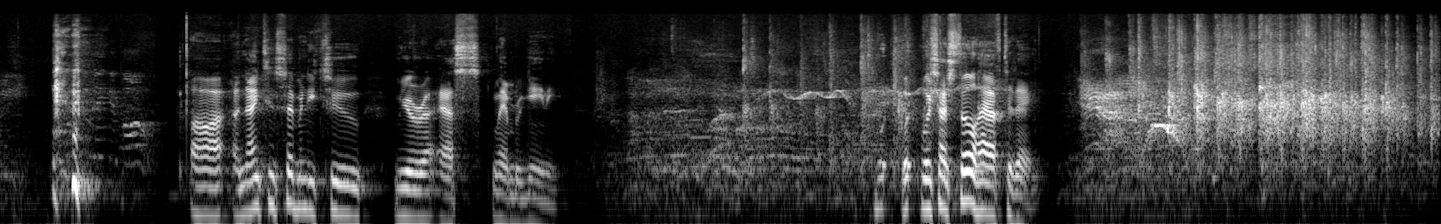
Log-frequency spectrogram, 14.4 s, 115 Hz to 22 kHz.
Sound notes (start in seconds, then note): 3.8 scattered applause; 8.8 cheers and applause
